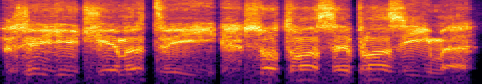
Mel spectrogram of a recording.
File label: driver killed, cz; Czech; World of Tanks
